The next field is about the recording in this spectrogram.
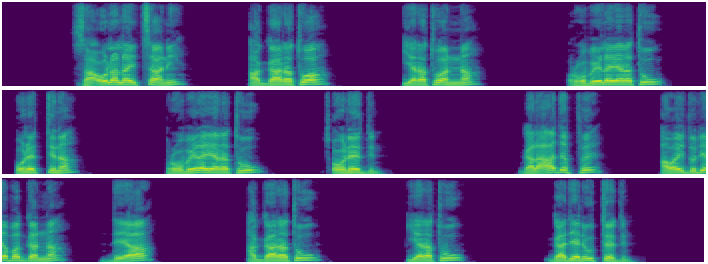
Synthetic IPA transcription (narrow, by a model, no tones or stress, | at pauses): saːʔoɔlɐlɐjt͡sːaːn | ɐɡːaːɾɐt̪ʊwaː | jɐɾɐt̪ʊwaːnːɐ | ɾoːbe̞ːlɐjɐɾɐt̪uː | ɔlɛt̪ːɪnɐ | ɾoːbeːlɐjɐɾɐt̪uː | t͡sʼo̞ːne̞ːd̪ːɪn | ɡɐlɐad̪ɛpːɛ | ɐwɐjd̪ɔlɪjabɐɡːɐnːɐ | d̪ɛjaː | ɐɡːaːɾɐt̪uː | jɐɾɐt̪uː | ɡɐd̪ɪjɐnɪʊt̪ːe̞ːd̪ːɪn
